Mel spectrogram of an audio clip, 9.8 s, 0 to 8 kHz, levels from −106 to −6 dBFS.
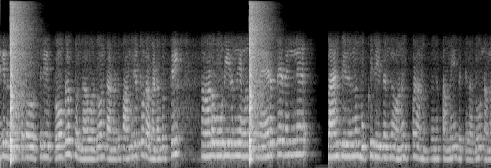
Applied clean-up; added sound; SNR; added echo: none; Snare drum; -4 dB; reverberation time 0.4 s.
